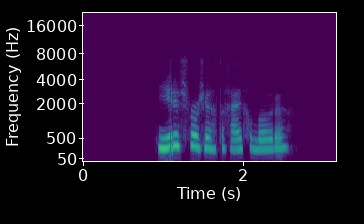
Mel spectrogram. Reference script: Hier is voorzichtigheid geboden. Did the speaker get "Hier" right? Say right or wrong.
right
